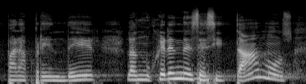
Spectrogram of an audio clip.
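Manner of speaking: ordinary talk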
